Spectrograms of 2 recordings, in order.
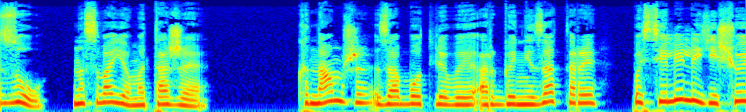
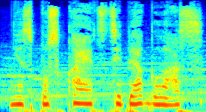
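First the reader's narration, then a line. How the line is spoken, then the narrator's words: Whisper. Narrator (Russian): шепнула ей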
